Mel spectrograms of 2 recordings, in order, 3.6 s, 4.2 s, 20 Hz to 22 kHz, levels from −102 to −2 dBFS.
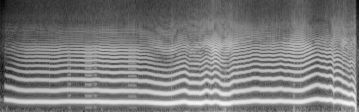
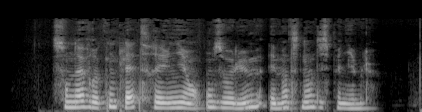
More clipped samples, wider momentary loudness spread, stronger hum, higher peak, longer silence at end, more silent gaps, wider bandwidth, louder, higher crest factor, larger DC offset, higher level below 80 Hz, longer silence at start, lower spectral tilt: neither; about the same, 8 LU vs 7 LU; neither; first, -2 dBFS vs -14 dBFS; about the same, 0 s vs 0 s; neither; first, over 20 kHz vs 11.5 kHz; first, -14 LUFS vs -32 LUFS; second, 10 dB vs 20 dB; neither; first, -52 dBFS vs -66 dBFS; second, 0.05 s vs 0.55 s; second, -3.5 dB/octave vs -6.5 dB/octave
